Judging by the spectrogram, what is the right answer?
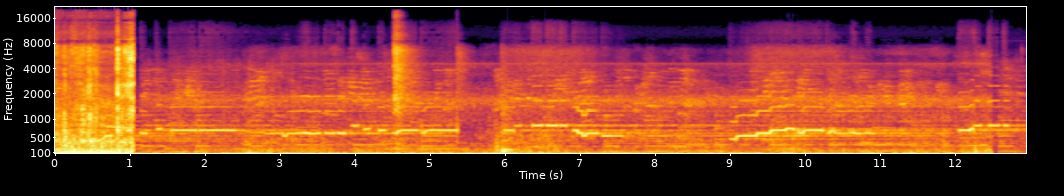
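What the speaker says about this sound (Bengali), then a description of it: "খুব ভালো করে এটাকে ভেজে ভেজে একদম ড্রাই করে নিতে হবে গ্যাসের ফ্লেমটা হাই থাকবে এটাকে এখন নাড়াচাড়া করতে হবে" Spinach with garlic and mustard seed tempering being stirred and fried dry in a pan over a high gas flame, with steady utensil scraping and clinks over a low burner hum.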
